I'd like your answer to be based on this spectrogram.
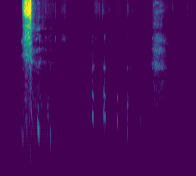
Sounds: Laughter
